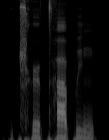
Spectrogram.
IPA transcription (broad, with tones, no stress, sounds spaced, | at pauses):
ʈ͡ʂʰ ɻ̩˥˩ t̪ʰ ä˥ p i˥˩ ŋ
